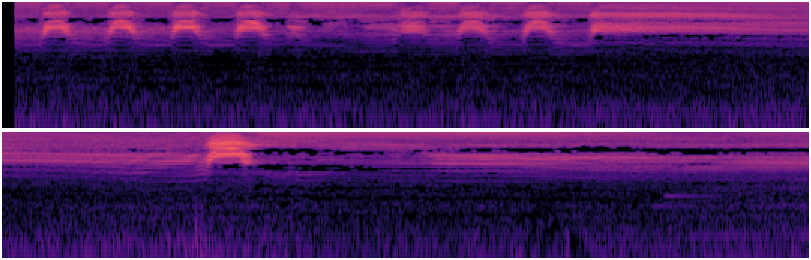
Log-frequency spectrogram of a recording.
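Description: A male cicada sings a shrill, high buzz, first in rapid pulses and then as a steady drone.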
